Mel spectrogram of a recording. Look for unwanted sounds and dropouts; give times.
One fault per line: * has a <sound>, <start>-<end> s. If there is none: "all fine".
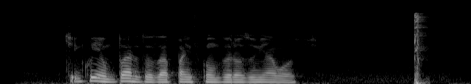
* has a squeak, 4.1-4.3 s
